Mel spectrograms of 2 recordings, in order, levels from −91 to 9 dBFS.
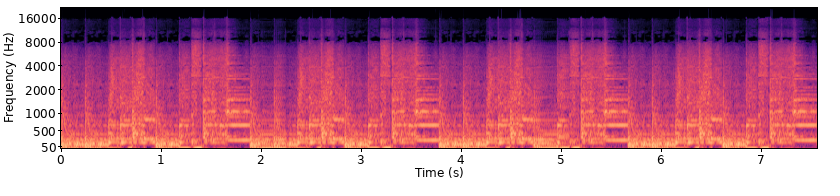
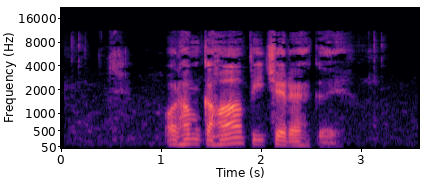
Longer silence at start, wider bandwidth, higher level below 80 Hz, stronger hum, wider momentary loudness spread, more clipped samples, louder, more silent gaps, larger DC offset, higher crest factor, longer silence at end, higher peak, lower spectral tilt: second, 0 s vs 0.5 s; first, 15 kHz vs 11.5 kHz; first, -22 dBFS vs -70 dBFS; neither; second, 2 LU vs 22 LU; first, 0.1% vs under 0.1%; first, -10 LUFS vs -22 LUFS; neither; neither; second, 10 dB vs 20 dB; second, 0 s vs 0.75 s; first, 0 dBFS vs -6 dBFS; first, -5.5 dB/octave vs -2.5 dB/octave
